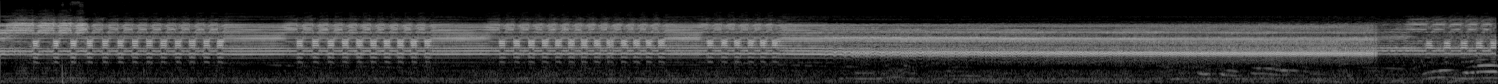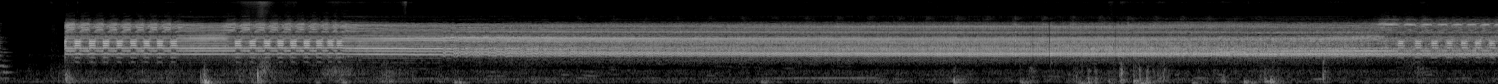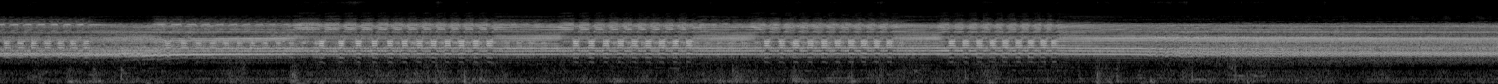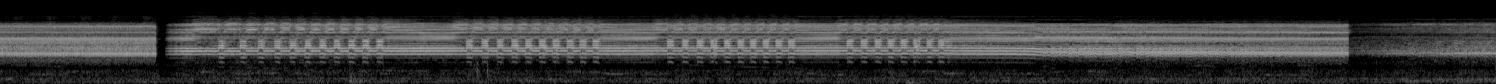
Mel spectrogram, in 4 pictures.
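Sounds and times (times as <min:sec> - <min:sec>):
cicada buzzing and pulsing: 0:00.0 - 0:15.0, 0:15.6 - 0:59.9.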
